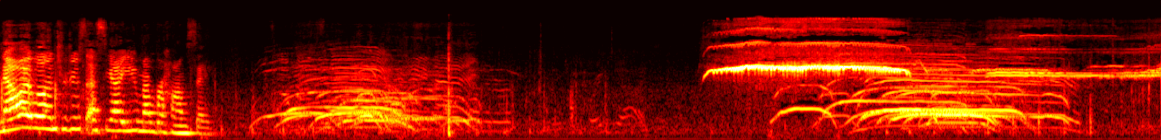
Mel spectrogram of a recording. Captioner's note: cheering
